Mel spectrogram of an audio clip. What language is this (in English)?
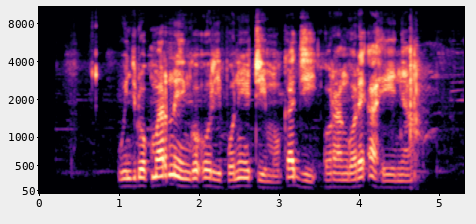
Luo (Kenya and Tanzania)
